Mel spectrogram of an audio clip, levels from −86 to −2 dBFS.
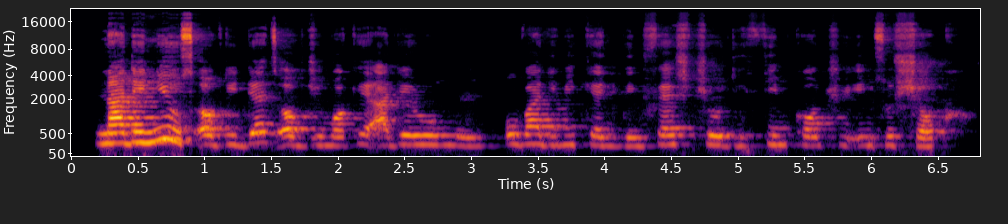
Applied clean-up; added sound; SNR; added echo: neural mask model Resemble Enhance denoiser.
